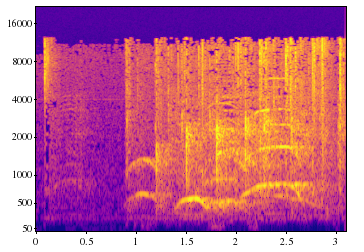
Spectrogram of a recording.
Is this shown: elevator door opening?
no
